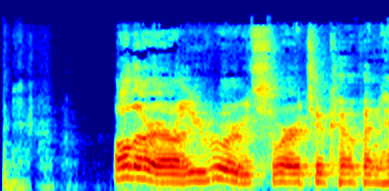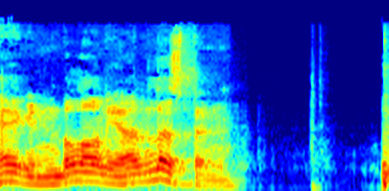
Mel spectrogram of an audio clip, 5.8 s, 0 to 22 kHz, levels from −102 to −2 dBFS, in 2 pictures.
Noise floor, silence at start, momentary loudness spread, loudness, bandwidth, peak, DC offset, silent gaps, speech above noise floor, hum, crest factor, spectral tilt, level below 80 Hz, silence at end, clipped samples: -67 dBFS; 0.85 s; 13 LU; -16 LUFS; 13.5 kHz; -2 dBFS; under 0.1%; none; 51 dB; none; 16 dB; -5.5 dB/octave; -56 dBFS; 0 s; under 0.1%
